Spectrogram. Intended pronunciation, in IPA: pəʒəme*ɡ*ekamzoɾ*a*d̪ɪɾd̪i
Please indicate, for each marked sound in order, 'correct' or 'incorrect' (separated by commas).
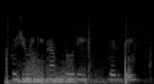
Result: incorrect, incorrect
